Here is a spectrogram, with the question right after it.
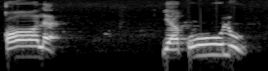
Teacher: qof setelahnya alif untuk memanjangkan huruf qof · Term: huruf mad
